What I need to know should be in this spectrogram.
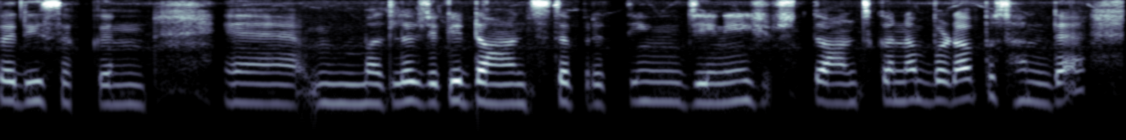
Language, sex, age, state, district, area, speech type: Dogri, female, 30-45, Jammu and Kashmir, Udhampur, urban, spontaneous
